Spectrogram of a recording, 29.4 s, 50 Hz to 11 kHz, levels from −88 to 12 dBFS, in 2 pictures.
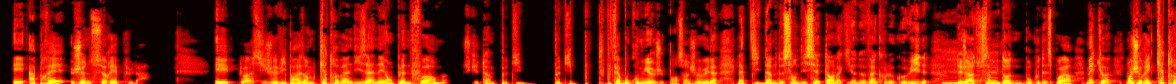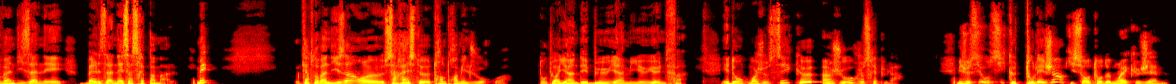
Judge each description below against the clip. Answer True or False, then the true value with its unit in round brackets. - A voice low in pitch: True (130 Hz)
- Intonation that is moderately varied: False (7.5 semitones)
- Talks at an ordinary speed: False (250 wpm)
